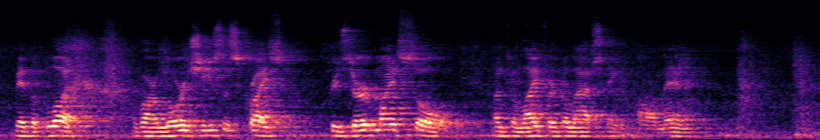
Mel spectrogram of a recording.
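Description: An elderly man speaks steadily through a microphone in an echoing hall.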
